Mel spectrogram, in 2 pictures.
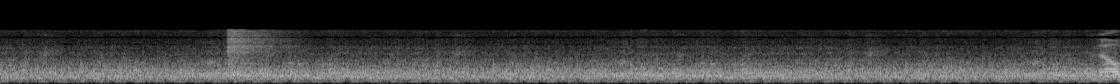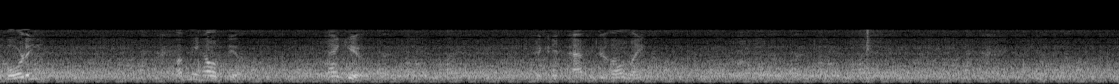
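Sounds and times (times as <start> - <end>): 
F59PH diesel locomotive: 0.0 - 22.3.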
